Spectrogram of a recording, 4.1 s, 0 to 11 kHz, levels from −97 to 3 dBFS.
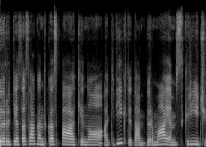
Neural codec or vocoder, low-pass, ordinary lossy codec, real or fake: none; 9.9 kHz; Opus, 32 kbps; real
